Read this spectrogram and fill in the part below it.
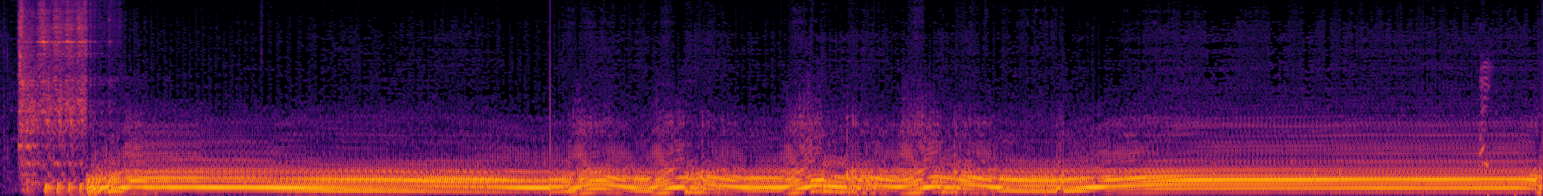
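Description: A car engine idles with a loud, deep rumble through its exhaust.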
